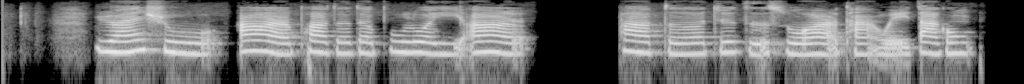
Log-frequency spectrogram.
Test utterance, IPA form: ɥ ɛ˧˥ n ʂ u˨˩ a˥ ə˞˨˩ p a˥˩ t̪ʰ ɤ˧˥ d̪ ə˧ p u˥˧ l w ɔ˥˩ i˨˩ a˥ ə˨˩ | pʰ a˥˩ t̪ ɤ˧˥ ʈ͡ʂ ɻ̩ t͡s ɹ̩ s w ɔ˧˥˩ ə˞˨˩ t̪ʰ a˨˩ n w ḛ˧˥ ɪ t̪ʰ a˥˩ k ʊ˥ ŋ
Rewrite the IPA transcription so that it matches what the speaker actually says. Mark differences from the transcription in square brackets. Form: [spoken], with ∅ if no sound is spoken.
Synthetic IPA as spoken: ɥ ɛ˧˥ n ʂ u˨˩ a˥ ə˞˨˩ [pʰ] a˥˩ [t̪] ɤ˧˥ d̪ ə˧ p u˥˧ l w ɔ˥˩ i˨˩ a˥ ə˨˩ | pʰ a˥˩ t̪ ɤ˧˥ ʈ͡ʂ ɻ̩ t͡s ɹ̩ s w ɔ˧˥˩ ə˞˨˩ t̪ʰ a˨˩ n w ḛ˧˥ ɪ [t̪] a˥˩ k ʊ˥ ŋ

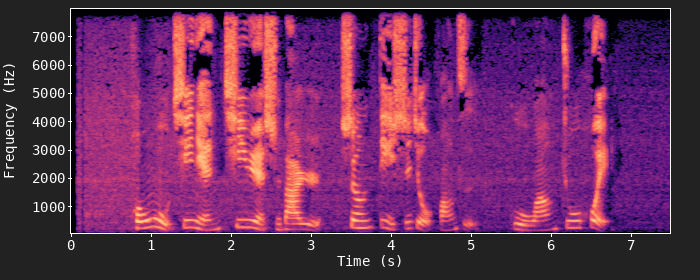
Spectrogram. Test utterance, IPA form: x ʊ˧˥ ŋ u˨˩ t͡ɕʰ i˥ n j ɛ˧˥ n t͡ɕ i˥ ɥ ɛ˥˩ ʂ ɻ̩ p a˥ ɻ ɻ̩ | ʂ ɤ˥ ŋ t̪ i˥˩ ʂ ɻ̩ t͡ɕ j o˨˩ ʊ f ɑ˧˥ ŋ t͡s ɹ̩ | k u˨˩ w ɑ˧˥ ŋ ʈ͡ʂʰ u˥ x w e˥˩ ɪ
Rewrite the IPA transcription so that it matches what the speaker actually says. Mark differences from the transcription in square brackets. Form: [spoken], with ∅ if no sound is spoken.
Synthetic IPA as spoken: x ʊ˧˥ ŋ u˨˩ t͡ɕʰ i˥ n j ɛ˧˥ n [t͡ɕʰ] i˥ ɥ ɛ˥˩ ʂ ɻ̩ p a˥ ɻ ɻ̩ | ʂ ɤ˥ ŋ t̪ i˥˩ ʂ ɻ̩ t͡ɕ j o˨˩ ʊ f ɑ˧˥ ŋ t͡s ɹ̩ | k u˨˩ w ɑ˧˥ ŋ [ʈ͡ʂ] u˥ x w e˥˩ ɪ

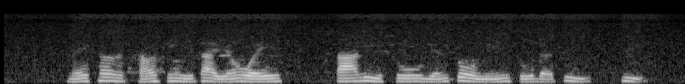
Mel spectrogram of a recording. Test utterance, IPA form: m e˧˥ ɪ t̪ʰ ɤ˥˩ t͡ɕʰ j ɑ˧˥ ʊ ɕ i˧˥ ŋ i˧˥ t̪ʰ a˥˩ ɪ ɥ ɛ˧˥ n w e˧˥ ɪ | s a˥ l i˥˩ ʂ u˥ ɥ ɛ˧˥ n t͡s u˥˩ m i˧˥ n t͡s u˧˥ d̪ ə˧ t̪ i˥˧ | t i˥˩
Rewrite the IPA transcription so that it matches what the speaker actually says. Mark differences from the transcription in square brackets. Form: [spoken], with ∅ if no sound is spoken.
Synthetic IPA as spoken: m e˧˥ ɪ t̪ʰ ɤ˥˩ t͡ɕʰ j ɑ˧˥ ʊ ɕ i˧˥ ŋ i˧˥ [t̪] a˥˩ ɪ ɥ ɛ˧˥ n w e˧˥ ɪ | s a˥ l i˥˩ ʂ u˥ ɥ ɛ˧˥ n t͡s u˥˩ m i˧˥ n t͡s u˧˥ d̪ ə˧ t̪ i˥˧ | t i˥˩

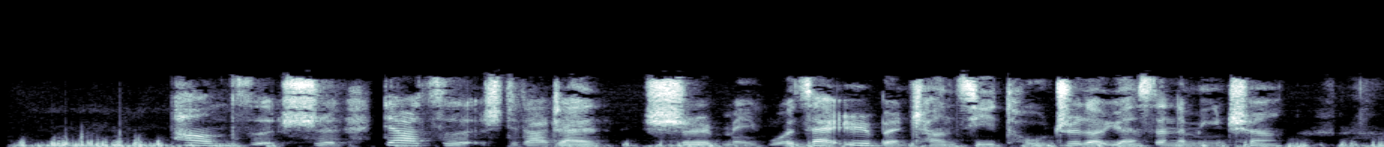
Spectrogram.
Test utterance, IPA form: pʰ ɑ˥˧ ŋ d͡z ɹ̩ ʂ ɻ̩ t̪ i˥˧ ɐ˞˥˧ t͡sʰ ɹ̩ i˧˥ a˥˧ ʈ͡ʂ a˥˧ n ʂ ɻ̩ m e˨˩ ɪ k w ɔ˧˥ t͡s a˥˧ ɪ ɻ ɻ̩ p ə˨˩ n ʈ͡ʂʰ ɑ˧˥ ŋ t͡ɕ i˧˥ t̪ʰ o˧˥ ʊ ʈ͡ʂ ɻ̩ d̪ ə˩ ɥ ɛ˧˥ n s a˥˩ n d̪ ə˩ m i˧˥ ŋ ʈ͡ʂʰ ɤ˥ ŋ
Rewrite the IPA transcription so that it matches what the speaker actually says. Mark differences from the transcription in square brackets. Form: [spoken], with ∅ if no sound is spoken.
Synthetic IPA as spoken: pʰ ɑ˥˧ ŋ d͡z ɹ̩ ʂ ɻ̩ t̪ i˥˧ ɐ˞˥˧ t͡sʰ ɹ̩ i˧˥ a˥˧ ʈ͡ʂ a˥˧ n ʂ ɻ̩ m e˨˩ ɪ k w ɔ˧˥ t͡s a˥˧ ɪ ɻ ɻ̩ p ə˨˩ n ʈ͡ʂʰ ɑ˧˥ ŋ [t͡ɕʰ] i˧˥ t̪ʰ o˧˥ ʊ ʈ͡ʂ ɻ̩ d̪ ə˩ ɥ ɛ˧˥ n s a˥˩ n d̪ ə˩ m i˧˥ ŋ ʈ͡ʂʰ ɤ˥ ŋ

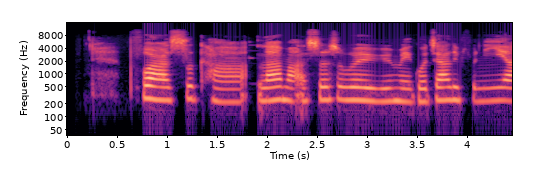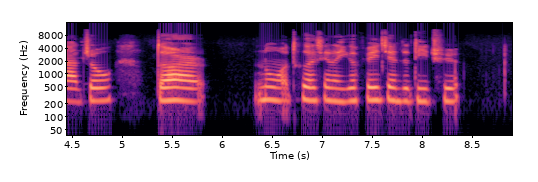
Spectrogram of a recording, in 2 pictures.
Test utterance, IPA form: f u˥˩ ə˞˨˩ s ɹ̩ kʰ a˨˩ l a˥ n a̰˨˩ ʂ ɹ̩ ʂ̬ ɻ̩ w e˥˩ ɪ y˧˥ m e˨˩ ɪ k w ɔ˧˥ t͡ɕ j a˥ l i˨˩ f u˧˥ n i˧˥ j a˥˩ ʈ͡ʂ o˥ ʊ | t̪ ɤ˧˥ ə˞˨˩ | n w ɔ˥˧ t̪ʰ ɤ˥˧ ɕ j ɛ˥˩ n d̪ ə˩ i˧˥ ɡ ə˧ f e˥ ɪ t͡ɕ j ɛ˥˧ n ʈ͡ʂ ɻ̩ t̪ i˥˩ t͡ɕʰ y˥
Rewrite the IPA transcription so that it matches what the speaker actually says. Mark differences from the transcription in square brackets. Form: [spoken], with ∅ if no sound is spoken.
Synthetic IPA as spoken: f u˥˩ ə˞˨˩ s ɹ̩ kʰ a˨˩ l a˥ [m] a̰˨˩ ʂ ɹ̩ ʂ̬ ɻ̩ w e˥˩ ɪ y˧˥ m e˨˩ ɪ k w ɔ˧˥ t͡ɕ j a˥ l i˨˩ f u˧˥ n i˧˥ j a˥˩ ʈ͡ʂ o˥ ʊ | t̪ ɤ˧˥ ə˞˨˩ | n w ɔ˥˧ t̪ʰ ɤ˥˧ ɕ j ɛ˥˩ n d̪ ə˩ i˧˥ ɡ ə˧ f e˥ ɪ t͡ɕ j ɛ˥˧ n ʈ͡ʂ ɻ̩ t̪ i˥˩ t͡ɕʰ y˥

